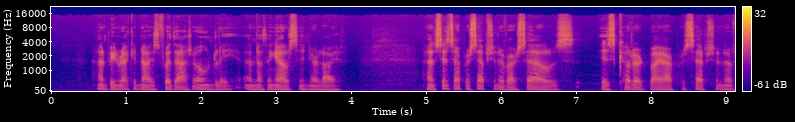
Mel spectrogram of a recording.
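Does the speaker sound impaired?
Yes: Parkinson's; progressive, expected to get tougher, affects making steady non-wobbly lines.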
